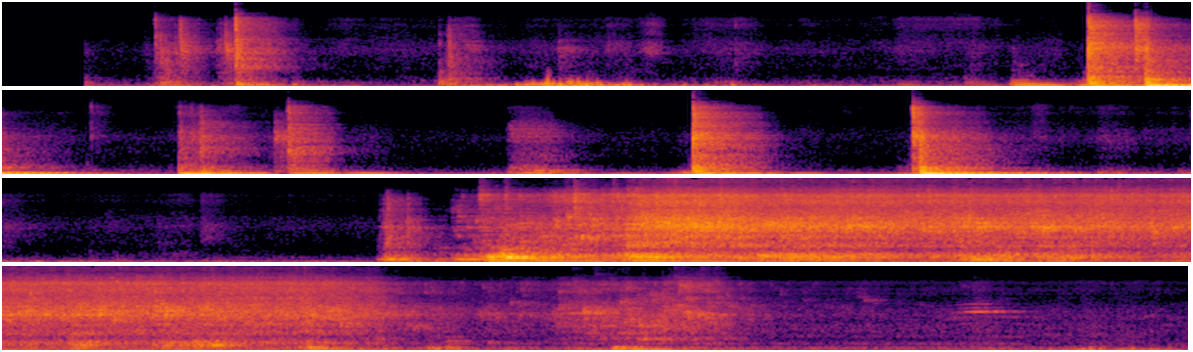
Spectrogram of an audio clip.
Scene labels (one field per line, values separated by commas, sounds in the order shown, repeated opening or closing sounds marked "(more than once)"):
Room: bathroom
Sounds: door, toilet flushing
